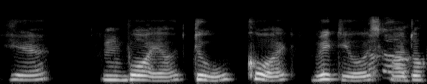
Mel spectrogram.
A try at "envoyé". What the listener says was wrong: No, not envoy, envoyé. Envoyé. Envoyé.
